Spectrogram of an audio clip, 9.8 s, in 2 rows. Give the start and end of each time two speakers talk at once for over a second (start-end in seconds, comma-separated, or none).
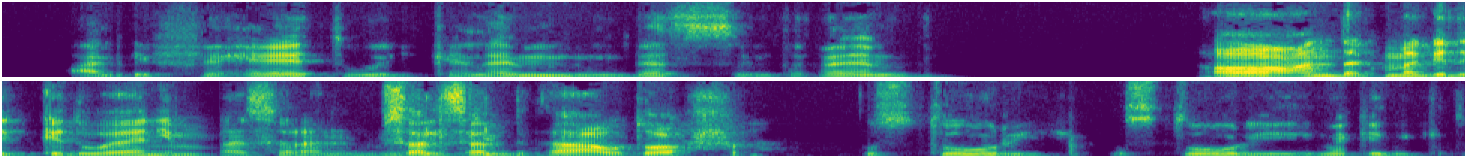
none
